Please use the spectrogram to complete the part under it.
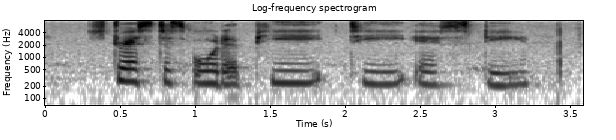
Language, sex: English, female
